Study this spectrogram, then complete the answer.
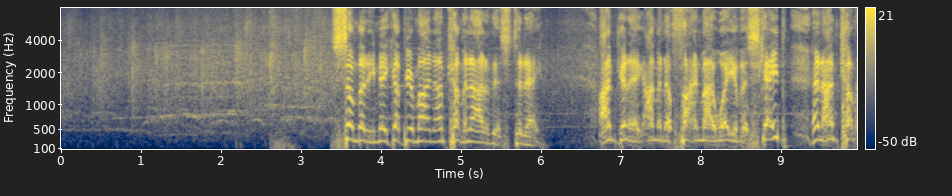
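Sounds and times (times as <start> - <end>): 
crowd clapping: 0.0 - 9.9
speech: 3.4 - 6.1, 6.7 - 9.9.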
